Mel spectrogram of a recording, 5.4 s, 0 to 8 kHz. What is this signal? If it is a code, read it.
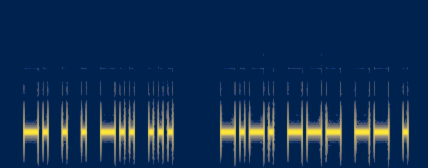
Morse code, heard as a keyed tone, about 20 wpm, 650 Hz. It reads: NEEDS COME
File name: 05-Chapter-05 20 WPM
